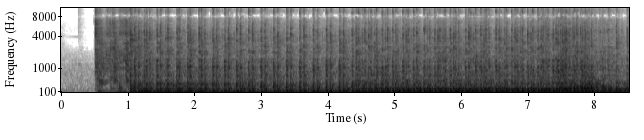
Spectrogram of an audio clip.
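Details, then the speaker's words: Neglected 2008 Harley-Davidson Sportster, long sitting, fired up to test whether the transmission moves the bike: catches instantly, loping uneven-firing V-twin idle with a few light revs; motor works and it moves in first gear, only slight black smoke. "Well, that is all outstanding news. Motor works. Transmission. Well, at least it moves in first gear."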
